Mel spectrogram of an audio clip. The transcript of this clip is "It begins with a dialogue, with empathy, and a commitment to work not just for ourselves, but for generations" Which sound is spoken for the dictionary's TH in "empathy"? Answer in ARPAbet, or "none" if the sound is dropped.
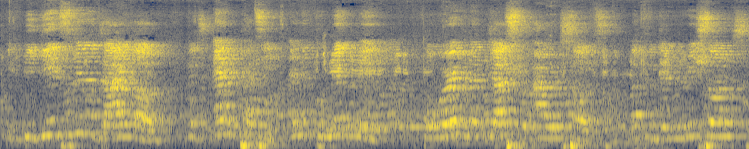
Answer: S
